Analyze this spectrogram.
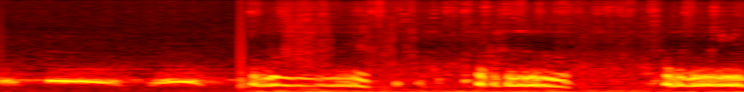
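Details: Pigeons giving deep, muffled, rolling coos, their group call, from a flock feeding with no danger nearby, used to attract other pigeons; low coos repeat in short bursts about once a second, with a sharp cut partway and faint background noise.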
